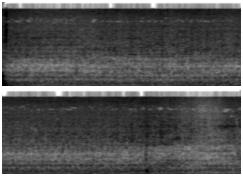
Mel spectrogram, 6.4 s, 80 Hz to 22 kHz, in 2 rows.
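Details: 2009 Chevy Silverado 5.3 LS V8, engine rebuilt at another shop, idling: light quick ticking from a failing lifter on the driver's side, head to be removed and lifters replaced.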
